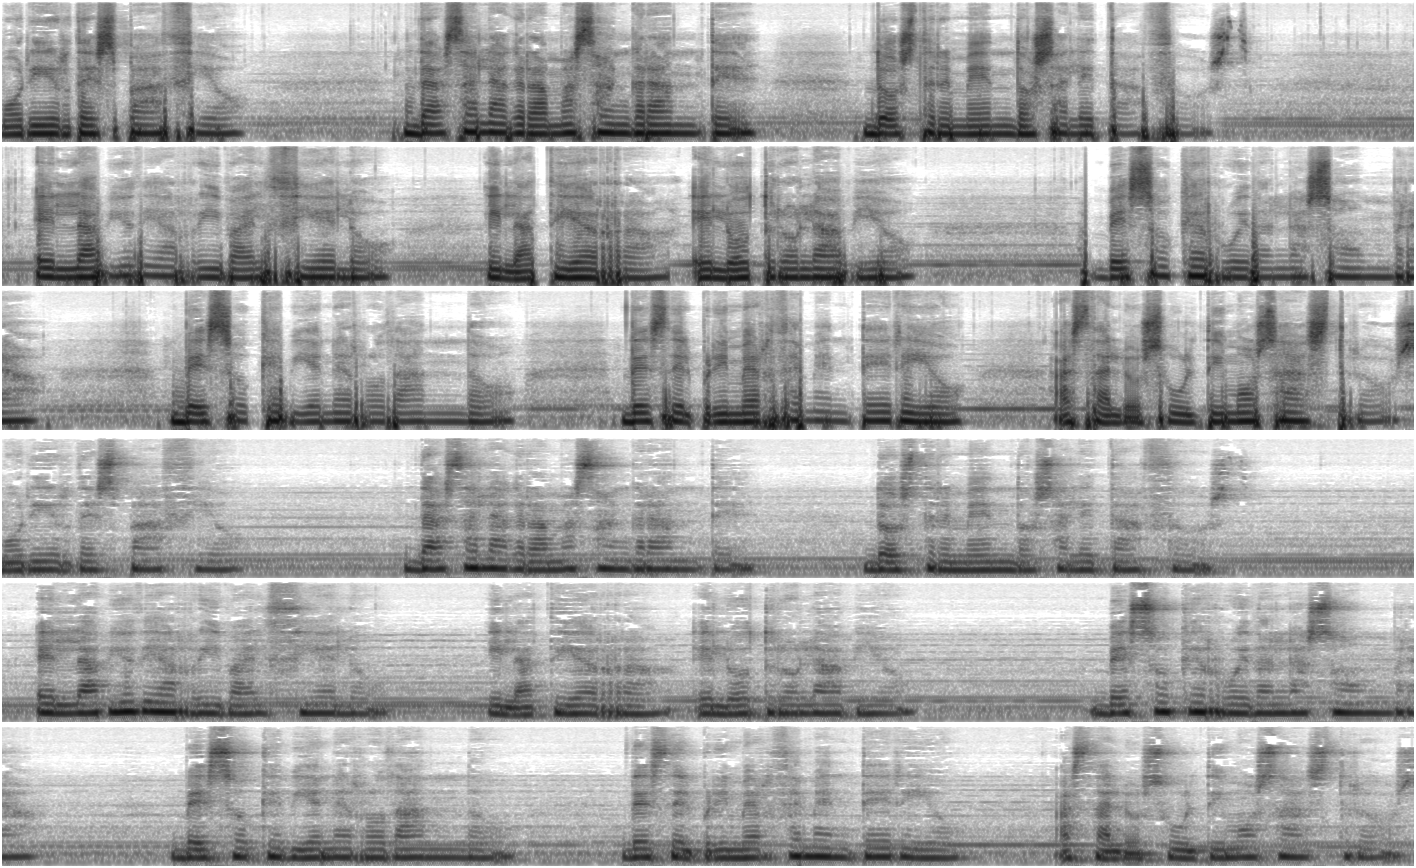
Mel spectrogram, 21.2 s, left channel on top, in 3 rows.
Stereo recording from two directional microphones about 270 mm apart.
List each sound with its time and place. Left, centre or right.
0.0 s speech: left
7.2 s speech: left
12.5 s speech: left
